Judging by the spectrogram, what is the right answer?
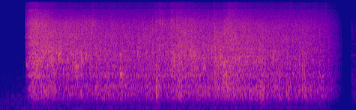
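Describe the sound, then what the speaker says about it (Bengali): Katla fish pieces sizzle steadily in hot oil, a loud, dense frying hiss that starts abruptly and fades out near the end, with no talking. "এবার মাছগুলো আমি ভেজে নিই।"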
